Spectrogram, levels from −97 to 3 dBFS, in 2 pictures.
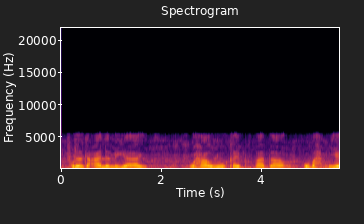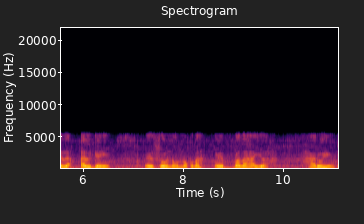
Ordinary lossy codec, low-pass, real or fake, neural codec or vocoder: none; 5.4 kHz; fake; codec, 16 kHz, 4.8 kbps, FACodec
